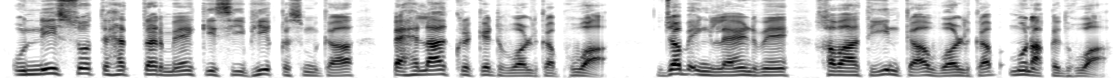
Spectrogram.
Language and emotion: Urdu, neutral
